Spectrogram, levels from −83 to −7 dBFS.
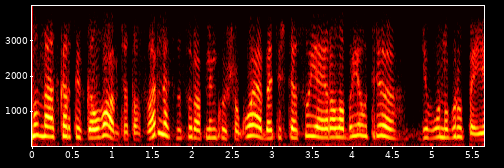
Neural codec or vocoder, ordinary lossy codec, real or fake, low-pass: vocoder, 44.1 kHz, 80 mel bands, Vocos; Opus, 16 kbps; fake; 3.6 kHz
